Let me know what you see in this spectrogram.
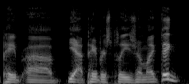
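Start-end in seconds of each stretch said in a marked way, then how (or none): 1.6-1.8 mock outrage. Mocking own complaint about game.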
